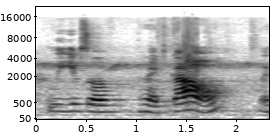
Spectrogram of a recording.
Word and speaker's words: recao: And 1 full green pepper, 4 leaves of recao.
